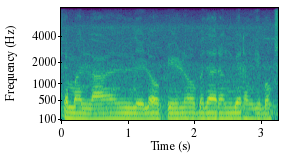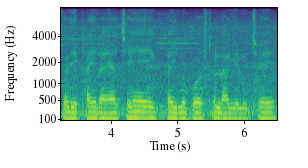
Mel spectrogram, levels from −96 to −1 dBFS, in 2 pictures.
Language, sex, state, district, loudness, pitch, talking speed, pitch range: Gujarati, male, Gujarat, Gandhinagar, -15 LUFS, 105 Hz, 140 wpm, 105-110 Hz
